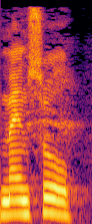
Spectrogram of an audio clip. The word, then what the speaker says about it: Mansoul: The city was Mansoul, but it's spelt M-A-N-S-O-U-L, so Mansoul.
